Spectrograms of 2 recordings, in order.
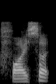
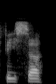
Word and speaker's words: FISA: how to pronounce it it's not ficer it's visa 702 executive order 12333 had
